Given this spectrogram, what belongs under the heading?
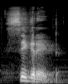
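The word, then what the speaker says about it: cigarette: अगला शब्द है सिगरेट।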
